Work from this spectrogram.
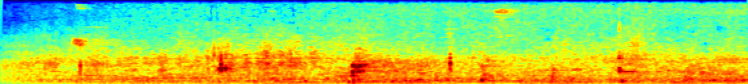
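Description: A train passes in Switzerland, a steady loud rumble with faint clickety-clack from the wheels over the whole stretch and no break in the noise.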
